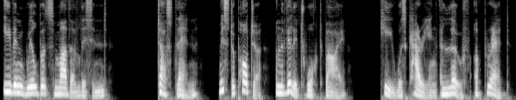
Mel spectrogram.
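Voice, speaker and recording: A woman narrating a children's story from a script, in an expressive storybook manner. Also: on the low side, slow pace.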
